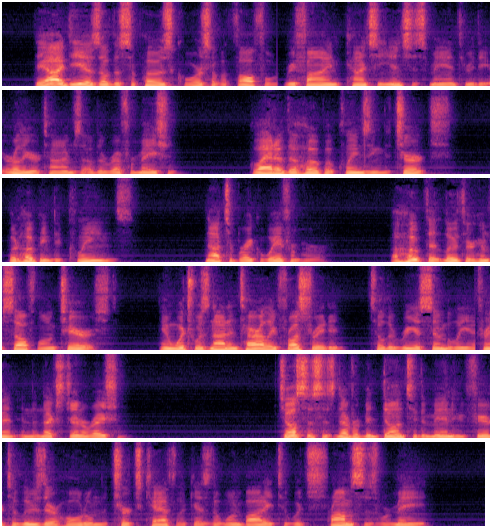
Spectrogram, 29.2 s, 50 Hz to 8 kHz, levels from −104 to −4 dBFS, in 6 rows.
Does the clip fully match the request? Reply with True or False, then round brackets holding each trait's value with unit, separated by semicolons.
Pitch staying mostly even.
True (2.2 semitones)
